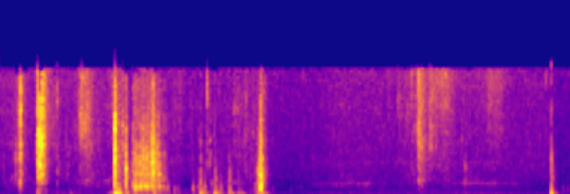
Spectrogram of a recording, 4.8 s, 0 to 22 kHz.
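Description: Short metallic knocks and clicks of a 17 mm wrench, lengthened with a larger cheater wrench, being worked on the oil-pan drain plug to break it loose. There is a brief scrape about a second in and a sharp click near the end.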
